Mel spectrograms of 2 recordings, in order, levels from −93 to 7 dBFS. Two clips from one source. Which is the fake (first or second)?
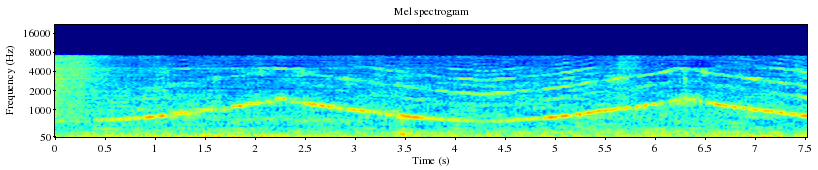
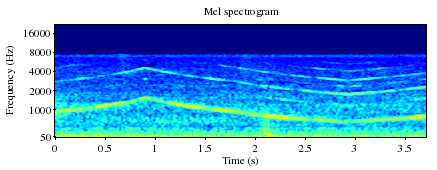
first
